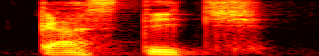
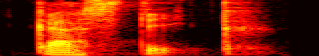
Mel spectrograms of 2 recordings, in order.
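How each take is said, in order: First: The word ends with a ch sound. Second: The word ends with a k sound. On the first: The speaker calls it wrong. "que no se pronuncia càstig" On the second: The speaker calls it right. "sino càstig"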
